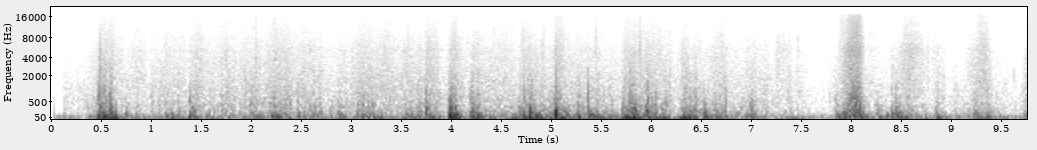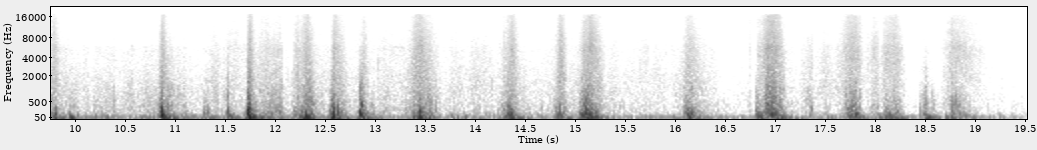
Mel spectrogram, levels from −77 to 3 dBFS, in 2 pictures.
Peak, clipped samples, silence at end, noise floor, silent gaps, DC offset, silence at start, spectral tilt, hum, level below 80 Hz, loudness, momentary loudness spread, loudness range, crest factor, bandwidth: -2 dBFS; under 0.1%; 0.35 s; -53 dBFS; none; under 0.1%; 0.05 s; -6.5 dB/octave; none; -32 dBFS; -31 LUFS; 21 LU; 8 LU; 26 dB; 17.5 kHz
